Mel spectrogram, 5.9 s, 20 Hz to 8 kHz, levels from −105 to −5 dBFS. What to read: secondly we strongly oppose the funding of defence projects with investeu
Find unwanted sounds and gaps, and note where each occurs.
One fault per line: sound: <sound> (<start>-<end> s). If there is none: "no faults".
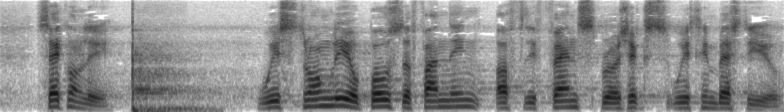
sound: thud (1.0-1.7 s)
